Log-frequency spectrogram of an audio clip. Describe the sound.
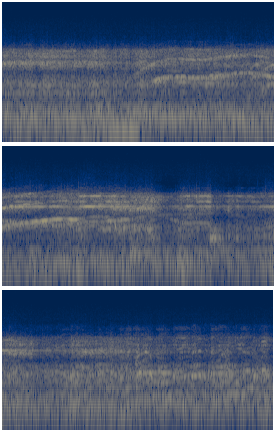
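Fire truck sirens wail in long rising and falling sweeps, loud, over a dense rumble of engines and the indistinct voices of a crowd gathering around the fire trucks at a small trash fire in an areaway on Dulcimer Street.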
